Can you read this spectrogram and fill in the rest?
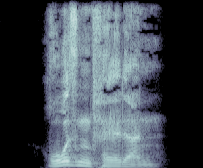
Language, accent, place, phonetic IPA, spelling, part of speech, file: German, Germany, Berlin, [ˈʁoːzn̩ˌfɛldɐn], Rosenfeldern, noun, De-Rosenfeldern.ogg
- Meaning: dative plural of Rosenfeld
